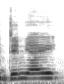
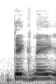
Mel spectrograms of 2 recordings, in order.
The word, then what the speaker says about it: Digne: I'm going to say Digne. Digny, if you want to pronounce English.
